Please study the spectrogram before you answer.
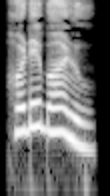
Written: ಹೊಡಬಾಳು

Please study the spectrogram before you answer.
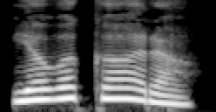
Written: ಯವಕಾರ

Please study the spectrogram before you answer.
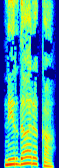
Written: ನಿರ್ಧಾರಕ

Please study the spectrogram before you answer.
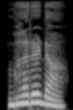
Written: ಭರಡಾ

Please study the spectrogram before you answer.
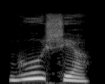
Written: ಭೂಷ್ಯ

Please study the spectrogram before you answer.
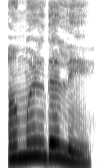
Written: ಅಮಳ್ದಲೆ

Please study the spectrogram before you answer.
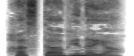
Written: ಹಸ್ತಾಭಿನಯ

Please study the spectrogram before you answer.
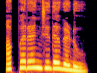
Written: ಅಪರಂಜಿದಗಡು

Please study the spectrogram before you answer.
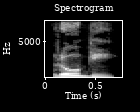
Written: ರೋಗಿ

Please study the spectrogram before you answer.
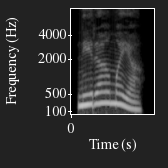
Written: ನೀರ್ಮೆಯ್

